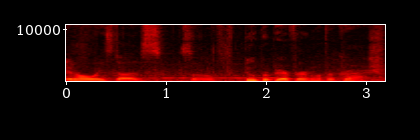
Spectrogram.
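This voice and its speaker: A woman's fairly low voice at a fairly slow pace, with music in the background. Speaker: gaming youtuber. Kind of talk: gameplay commentary. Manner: casual, thinking aloud.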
